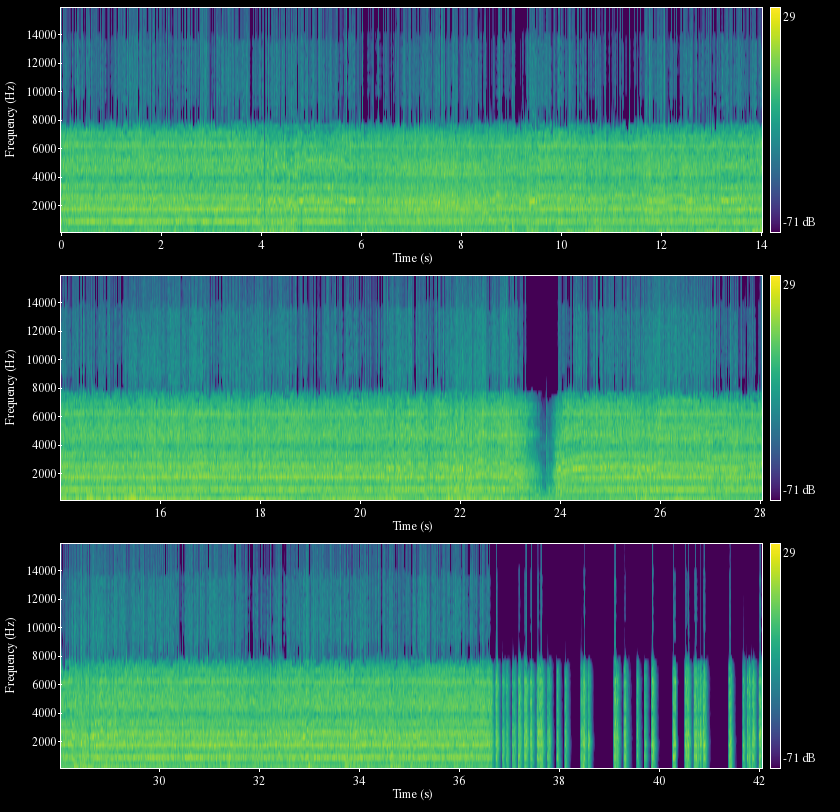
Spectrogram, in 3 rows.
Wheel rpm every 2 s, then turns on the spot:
230, 230, 220, 210, 220, 230, 220, 230, 230, 240, 240, 160, 190, 230, 220, 230, 230, 230, 240, 230, 240.
none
